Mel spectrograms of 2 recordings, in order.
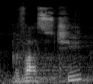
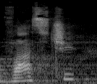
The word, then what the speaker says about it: Vasti: Então, diz que ele pede para que trouxesse a sua presença a rainha Vasti. Alguns falam vaste, a pronúncia aí da do nome que ela viesse, porque ele queria mostrar a beleza dela, irmãos.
